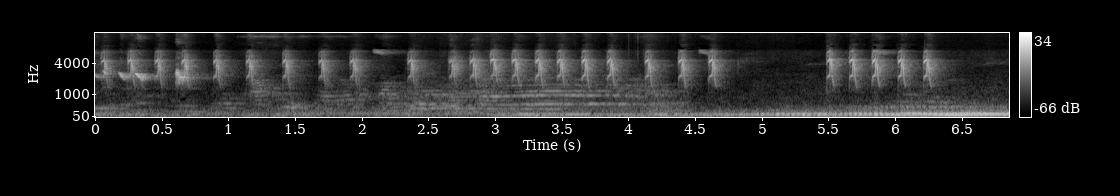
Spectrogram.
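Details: Bar-winged prinia, known locally as prenjak lumut, giving its screaming call used to lure wild prinias: rapid harsh, buzzy chips repeated about three per second, a short pause, then a fresh burst, over a low steady hum.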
